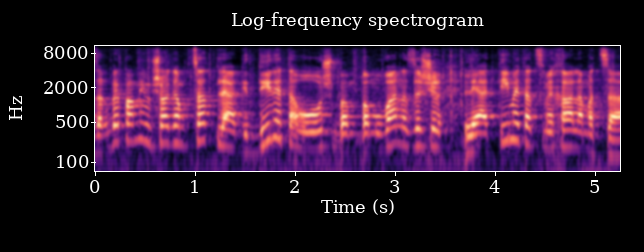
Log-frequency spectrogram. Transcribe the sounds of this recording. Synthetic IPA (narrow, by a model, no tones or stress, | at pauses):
zaʁbe̞paːmimefʃaʁɡamkt͡sat̪le̞ɦaɡd̪ilet̪aʁo̞ʃbbamuvanaze̞ʃe̞lːe̞at̪ime̞t̪at͡sme̞χalamat͡sa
